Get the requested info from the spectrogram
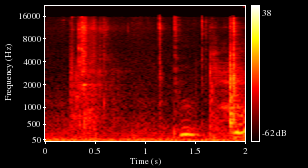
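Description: Light metallic clicks and clinks of a gold brass jewelry chain and small metal findings being picked up and moved on the work mat: a few separate clicks, the loudest near the end.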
